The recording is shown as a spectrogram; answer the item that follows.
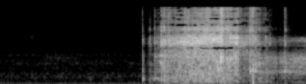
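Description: After a quiet start, a sharp click about two seconds in, then die-cast toy cars rolling and rattling loudly down a plastic race track, with a knock a little later as the noise tails off.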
